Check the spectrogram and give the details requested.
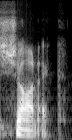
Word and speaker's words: Shaunic: My name is Shaunic, rhymes with Sonic, and I've been a plaintiff litigator for almost 10 years.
